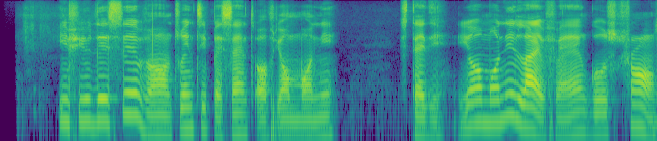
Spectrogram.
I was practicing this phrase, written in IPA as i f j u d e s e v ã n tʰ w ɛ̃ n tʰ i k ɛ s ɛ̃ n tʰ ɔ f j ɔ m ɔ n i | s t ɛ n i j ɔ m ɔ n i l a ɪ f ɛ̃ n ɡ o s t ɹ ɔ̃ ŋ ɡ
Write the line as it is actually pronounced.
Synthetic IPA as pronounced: i f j u d e s e v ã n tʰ w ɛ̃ n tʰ i p ɛ s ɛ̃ n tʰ ɔ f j ɔ m ɔ n i | s t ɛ d i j ɔ m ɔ n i l a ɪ f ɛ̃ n ɡ o s t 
